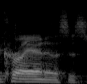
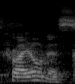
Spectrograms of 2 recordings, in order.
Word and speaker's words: Cryonis: So I'm guessing it's going to be near the Cryonosis trial. How did you say that? Cryonosis? I don't know how to pronounce Cryonis. It correctly. Cryonis? Pronunciate? Yeah, okay, whatever! It's Cryonis.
